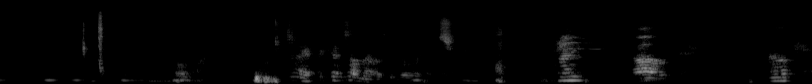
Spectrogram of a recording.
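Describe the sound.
A cat meows repeatedly for attention, a series of short, insistent cries with brief pauses between them, while people talk quietly in the background.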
